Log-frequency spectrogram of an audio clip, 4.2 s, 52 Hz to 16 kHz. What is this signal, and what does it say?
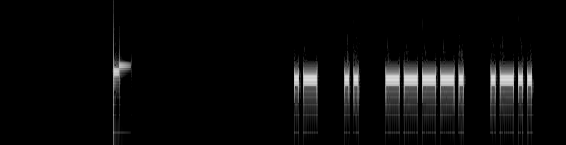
Morse code, heard as a keyed tone, about 36 wpm, spaced as for 25 wpm, 700 Hz. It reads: AI9L
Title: USA Call Signs - 2x Character Spacing - 35wpm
